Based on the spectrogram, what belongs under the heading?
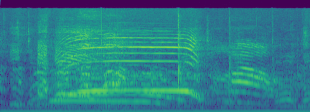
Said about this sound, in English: What are you cheering for that for? What's wrong with you people?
